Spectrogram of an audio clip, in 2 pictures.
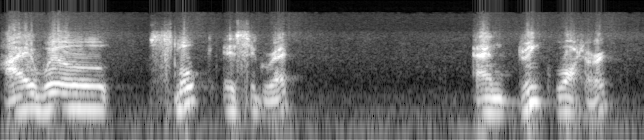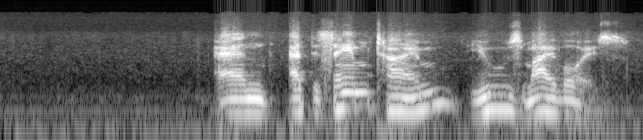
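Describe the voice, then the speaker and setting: An actor playing an arrogant, quick-tempered male ventriloquist in an early talkie film, boastful and scolding. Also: mid-range voice, expressive, bright, forceful tone, a little hiss or hum, low-quality recording. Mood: bossy.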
